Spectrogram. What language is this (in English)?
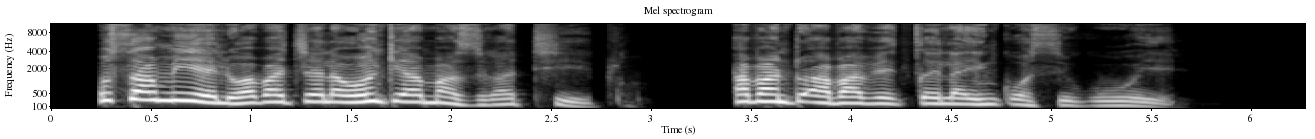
North Ndebele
